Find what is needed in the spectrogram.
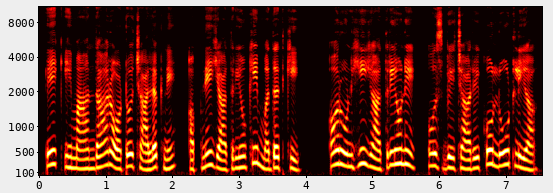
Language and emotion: Hindi, sad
